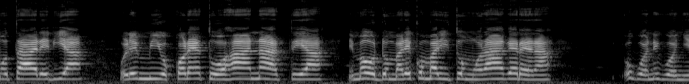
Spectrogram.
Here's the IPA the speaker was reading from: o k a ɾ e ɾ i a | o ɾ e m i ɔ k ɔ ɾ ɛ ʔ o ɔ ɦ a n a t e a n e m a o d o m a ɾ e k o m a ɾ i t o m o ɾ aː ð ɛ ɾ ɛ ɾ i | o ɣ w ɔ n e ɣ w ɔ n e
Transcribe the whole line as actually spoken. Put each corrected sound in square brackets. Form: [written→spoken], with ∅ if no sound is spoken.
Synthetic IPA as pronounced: o [k→t] a ɾ e ɾ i a | o ɾ e m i [ɔ→o] k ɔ ɾ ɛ [ʔ→t] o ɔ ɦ a n a t e a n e m a o d o m a ɾ e k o m a ɾ i t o m o ɾ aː [ð→ɣ] ɛ ɾ ɛ ɾ [i→a] | o ɣ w ɔ n e ɣ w ɔ [n→ɲ] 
